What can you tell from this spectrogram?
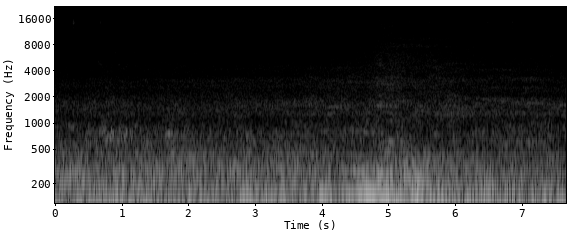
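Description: A car passing close by on a city street: its engine note swells to its loudest a little past halfway and drops slightly in pitch as it goes by, over a steady low traffic rumble.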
